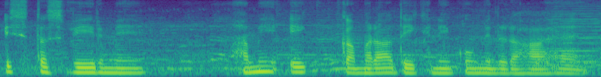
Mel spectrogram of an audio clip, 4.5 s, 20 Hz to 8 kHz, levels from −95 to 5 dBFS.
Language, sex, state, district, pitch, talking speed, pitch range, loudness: Hindi, male, Bihar, Patna, 135 Hz, 145 wpm, 125-145 Hz, -15 LUFS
